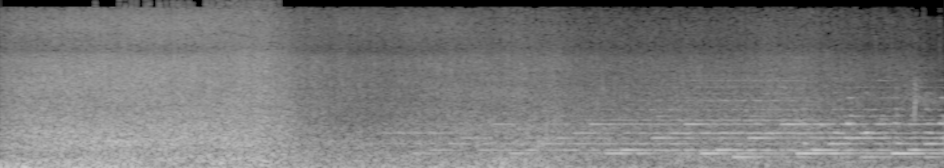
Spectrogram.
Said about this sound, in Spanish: disfrutan de sus paseos con el sonido del Mediterráneo de fondo.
